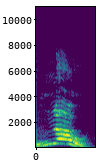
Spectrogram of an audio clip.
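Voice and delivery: sharp shouted no, pitched high; retold scream. Stranger on the street refusing tefillin, shouting no. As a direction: bark the refusal the way the stranger did. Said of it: "See, he screamed at me".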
